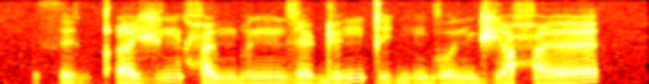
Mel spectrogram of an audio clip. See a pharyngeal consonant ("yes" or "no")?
yes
